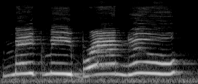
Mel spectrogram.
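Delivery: voice from the puddle. Acted. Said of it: "A voice from the puddle said".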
